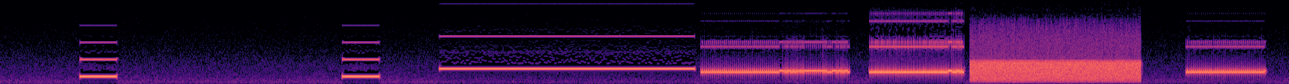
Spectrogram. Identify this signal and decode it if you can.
Fax machine handshake, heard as beeps, a long tone, a warble and hiss.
